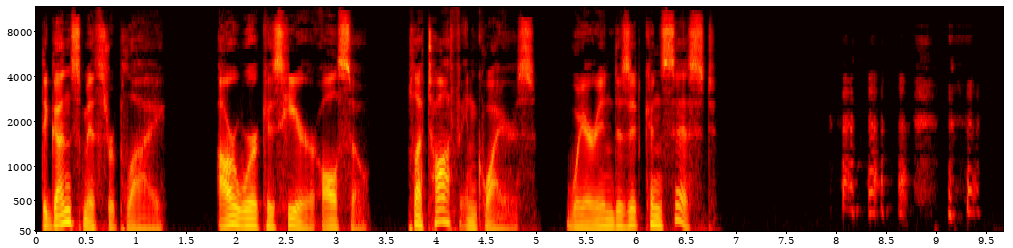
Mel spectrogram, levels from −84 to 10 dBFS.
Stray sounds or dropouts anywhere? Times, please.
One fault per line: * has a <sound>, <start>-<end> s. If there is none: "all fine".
* has a laugh, 7.9-9.5 s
